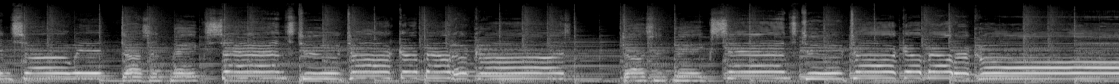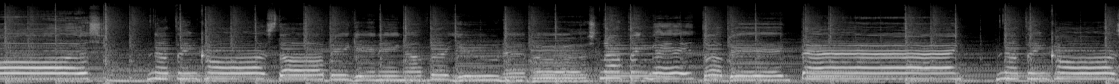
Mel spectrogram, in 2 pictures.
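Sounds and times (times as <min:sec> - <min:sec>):
tenor bass: 0:00.0 - 0:22.3.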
